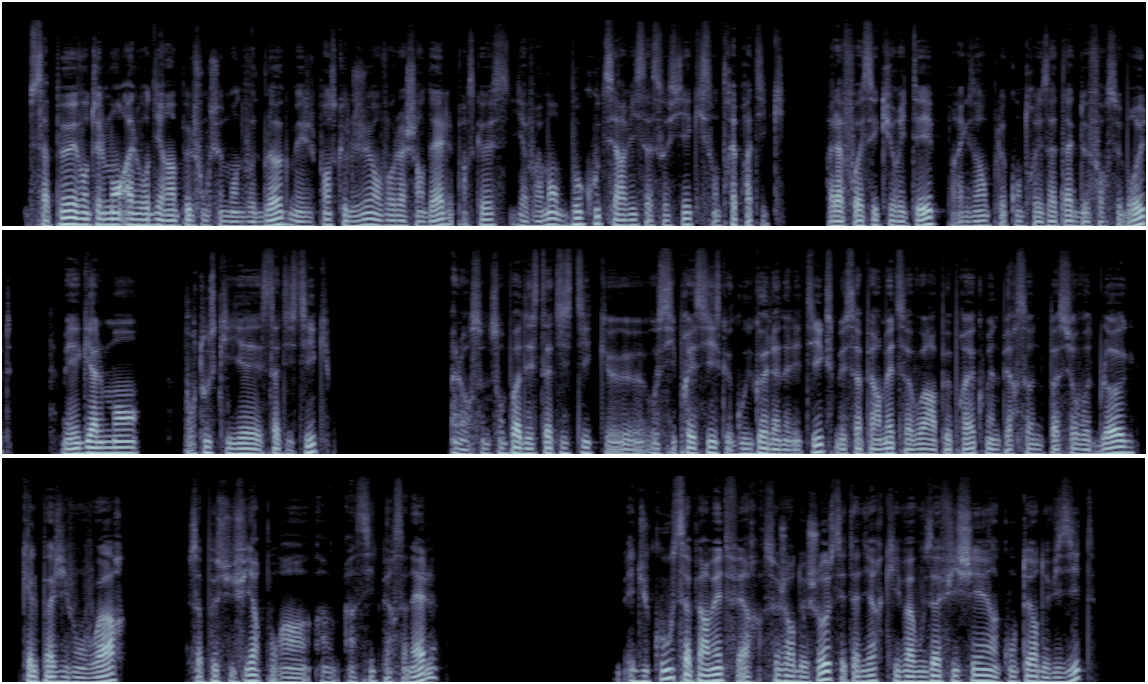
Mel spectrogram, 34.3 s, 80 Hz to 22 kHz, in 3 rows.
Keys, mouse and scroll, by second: 26.1 click, 30.3 click, 31.8-34.0 scroll down 9.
